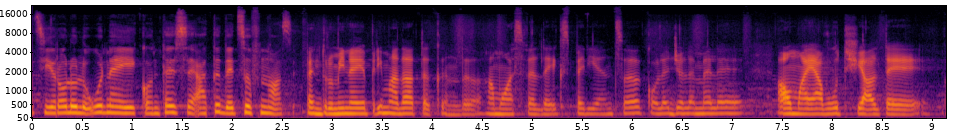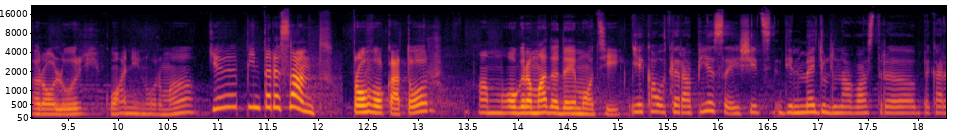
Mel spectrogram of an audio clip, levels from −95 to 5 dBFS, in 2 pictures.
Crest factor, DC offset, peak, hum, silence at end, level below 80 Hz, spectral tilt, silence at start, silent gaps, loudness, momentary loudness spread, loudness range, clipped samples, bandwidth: 22 dB; 0.2%; 0 dBFS; none; 0 s; -70 dBFS; -5 dB/octave; 0 s; none; -22 LUFS; 14 LU; 7 LU; under 0.1%; 18 kHz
